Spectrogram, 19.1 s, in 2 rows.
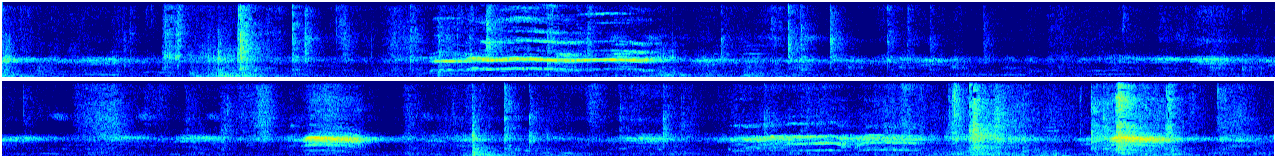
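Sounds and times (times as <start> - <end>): birds calling: 17.6 - 19.0.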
